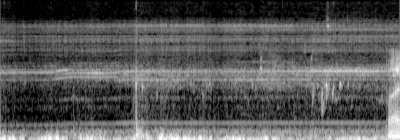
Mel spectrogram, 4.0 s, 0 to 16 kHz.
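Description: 45 lb Minn Kota 12-volt electric trolling motor running with a steady thin whine over a low wash of water and wind. A single brief knock comes about a second and a half in.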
